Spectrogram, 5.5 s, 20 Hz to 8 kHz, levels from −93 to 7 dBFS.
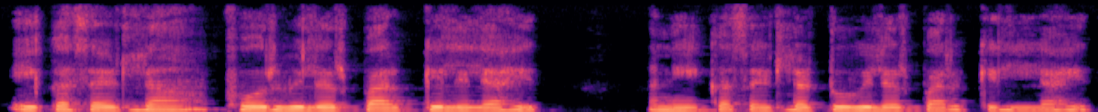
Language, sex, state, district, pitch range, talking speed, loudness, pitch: Marathi, female, Maharashtra, Pune, 210-225 Hz, 165 wpm, -17 LUFS, 220 Hz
